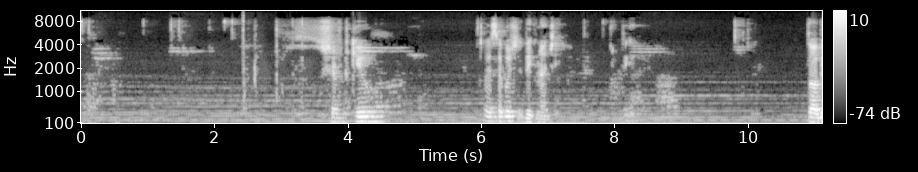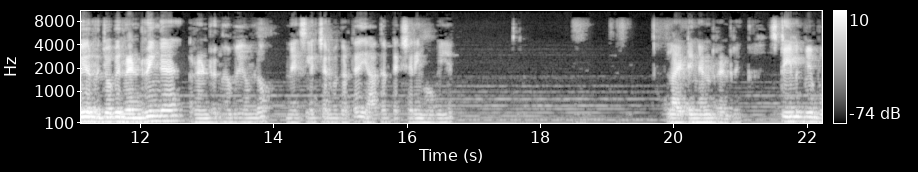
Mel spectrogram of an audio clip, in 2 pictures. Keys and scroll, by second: 3.6 shift+q.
